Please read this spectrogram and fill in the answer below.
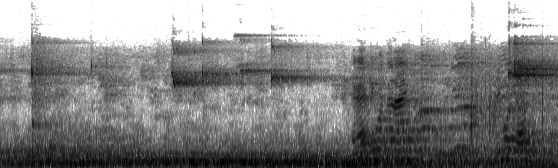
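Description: Shoes squeaking on a badminton court floor in a large hall, a handful of short high squeaks, with people talking in the background from about five seconds in.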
